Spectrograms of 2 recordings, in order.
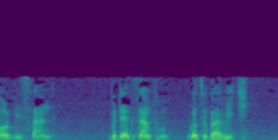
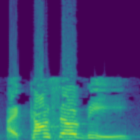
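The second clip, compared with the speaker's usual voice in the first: slow, loud, higher proclamation; booming counsel; 10 semitones higher, 13 dB louder, much slower than usual. Acted. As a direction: draw out each word like a royal decree. Quoting Jesus' counsel, preaching.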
